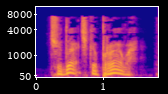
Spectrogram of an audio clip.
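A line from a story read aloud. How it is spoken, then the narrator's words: Mutter. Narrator (Russian): бормочу я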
